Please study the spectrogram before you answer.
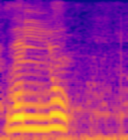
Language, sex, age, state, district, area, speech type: Telugu, female, 18-30, Telangana, Nalgonda, urban, read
